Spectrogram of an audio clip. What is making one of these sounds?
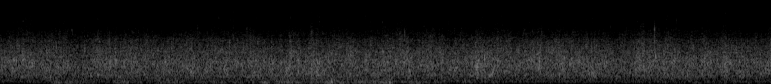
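Water laps gently against a shore.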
